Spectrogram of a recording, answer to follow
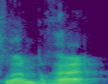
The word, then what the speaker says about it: Lambrechts: There's a ch in there, Lambrecht. I want to say it like French, Lambrecht.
